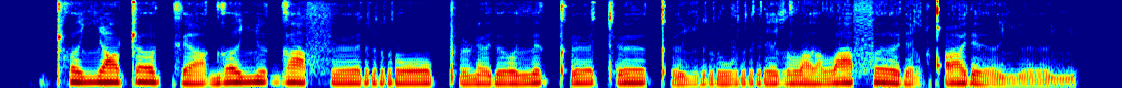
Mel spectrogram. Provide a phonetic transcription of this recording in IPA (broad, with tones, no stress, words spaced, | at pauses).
ʈʰə˦ʎɑ˦ʈəː˦kʲɑ˨ ɡəː˦ʎʏ˦ɡa˦˨ fʏː˨roː˨ pʼʏ˨ɳɘ˨ɾʲo˨ lʲə˦kʼʏː˦tʼʏː˦ kʼʏ˨ʎru˨ ri˨ʎlˠi˨lˠa˦fɘː˦˨ ɾʲə˨ʎqʼʏː˦ɾʲɘː˨ ʎʏː˨ʎ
